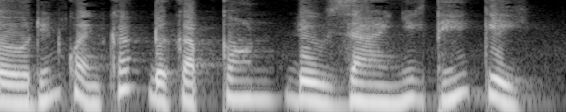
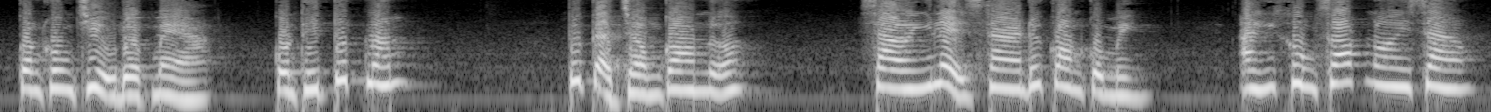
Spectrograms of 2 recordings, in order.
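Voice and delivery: bitter outburst; 6 semitones higher than usual. A narrator's reading. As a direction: let the resentment burst out. Venting anger to her mother.

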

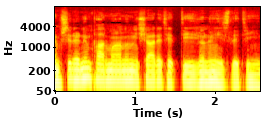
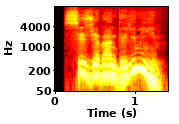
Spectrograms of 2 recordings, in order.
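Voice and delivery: much higher, louder and slow; angry flare-up; 9 semitones higher, 5 dB louder than usual. A narrator's reading. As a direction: snap it out, fear turned to fury. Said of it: "diye parladı".

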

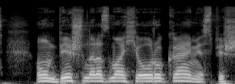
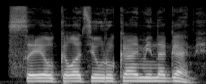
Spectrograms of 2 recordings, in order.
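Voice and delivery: ordinary delivery, nothing marked

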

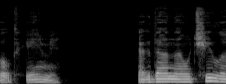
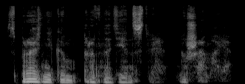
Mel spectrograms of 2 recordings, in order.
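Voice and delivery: softer, tender; quiet; 4 semitones lower, 8 dB quieter than usual. A narrator's reading. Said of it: "и тихо сказал".

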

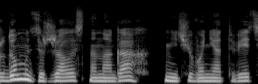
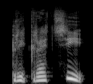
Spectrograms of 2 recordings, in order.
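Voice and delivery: sharp raised cry; understated squeal, a bit louder; mild shriek; 3 semitones higher, 5 dB louder, slower than usual. A narrator's reading. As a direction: cry out for it to stop. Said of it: "взвизгнула".

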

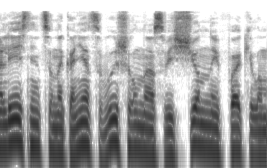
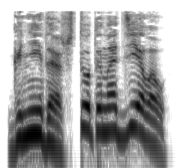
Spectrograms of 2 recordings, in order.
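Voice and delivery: loud, high accusing shout; furious yell; 6 semitones higher, 7 dB louder than usual. A narrator's reading. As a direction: yell it at the culprit, pitch climbing. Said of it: "заорал Васнецов".

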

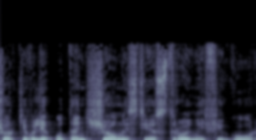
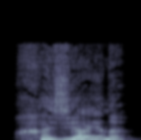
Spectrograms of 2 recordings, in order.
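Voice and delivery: high, slow, outraged echo; indignant disbelief; 10 semitones higher, much slower than usual. Acted. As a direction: repeat it as if insulted.

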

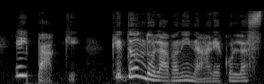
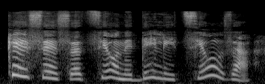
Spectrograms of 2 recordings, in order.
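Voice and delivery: deliziata; 8 semitones higher, 6 dB louder, much slower than usual. A narrator's reading. Jane vola felice.

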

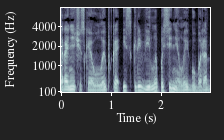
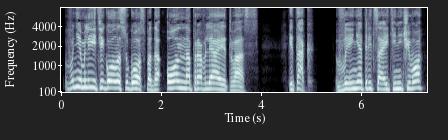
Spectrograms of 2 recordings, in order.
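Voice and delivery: high, loud solemn exhortation; much higher and louder, preach it; solemn cardinal; 8 dB louder than usual. A narrator's reading.

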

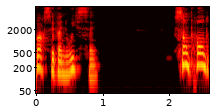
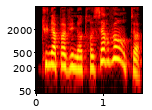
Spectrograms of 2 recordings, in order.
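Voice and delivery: higher, louder hurried query; tossed-out question; 6 semitones higher, 5 dB louder than usual. A narrator's reading. Solange questions the boy while running, tossed out loud. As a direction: throw the question at a passer-by. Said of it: "jeta mademoiselle Solange sans presque ralentir".

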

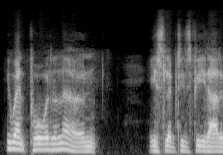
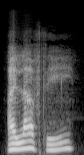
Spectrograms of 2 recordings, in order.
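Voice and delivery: higher-pitched female declaration; acted lady's voice, pitched up; woman's voice; 6 semitones higher than usual. A narrator's reading. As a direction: voice her saying it with a lifted pitch. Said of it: "she said in Latin".

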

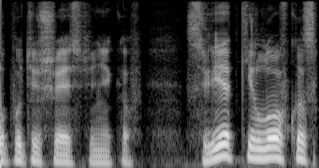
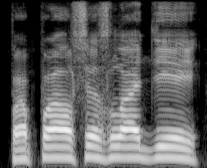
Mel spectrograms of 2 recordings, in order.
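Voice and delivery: loud, slow, high malicious cry; spiteful shout; 8 semitones higher, 7 dB louder, slower than usual. Acted. Deer shouts at the trapped tiger, spiteful. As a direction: gloat angrily at full voice. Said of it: "злобно закричал олень Замбар".

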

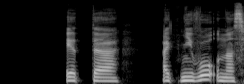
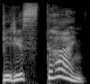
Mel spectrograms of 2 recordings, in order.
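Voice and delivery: high-pitched exclaimed protest; exclaiming; 6 semitones higher, slower than usual. A narrator's reading. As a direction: cry out to make her sister stop. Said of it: "воскликнула Даша".

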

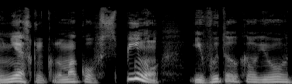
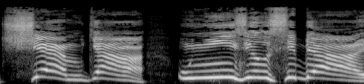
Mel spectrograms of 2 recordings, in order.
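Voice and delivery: high, loud, anguished appeal with drawn-out words; near-tearful shouting; 11 semitones higher, 12 dB louder, slower than usual. A narrator's reading. General challenges everyone to say how he disgraced himself, near-tearful shouting. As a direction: wail it out in wounded desperation. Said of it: "Иван Ильич чуть не плакал".

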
